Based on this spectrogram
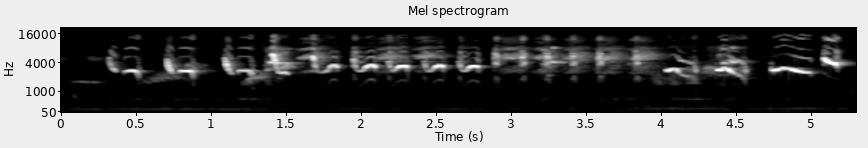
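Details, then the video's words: Dense Wambi song for teaching oriental magpie-robins and other birds: busy chatter of high slurred whistles and buzzy notes, with repeated downslurred phrases roughly every third of a second and a faint steady hum behind. "SUARA BURUNG WAMBI"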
